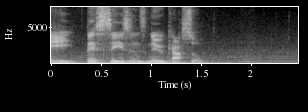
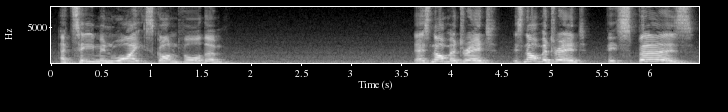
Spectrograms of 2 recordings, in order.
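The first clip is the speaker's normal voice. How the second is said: high, louder fake urgent news; mock alarm; 8 semitones higher, 5 dB louder than usual. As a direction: pretend it's breaking disaster news.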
